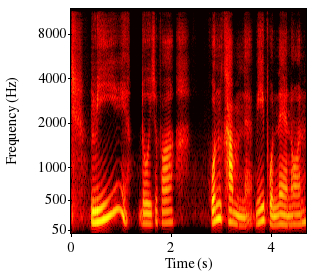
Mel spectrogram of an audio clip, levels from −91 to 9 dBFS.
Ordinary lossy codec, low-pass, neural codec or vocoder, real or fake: none; none; codec, 24 kHz, 0.5 kbps, DualCodec; fake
